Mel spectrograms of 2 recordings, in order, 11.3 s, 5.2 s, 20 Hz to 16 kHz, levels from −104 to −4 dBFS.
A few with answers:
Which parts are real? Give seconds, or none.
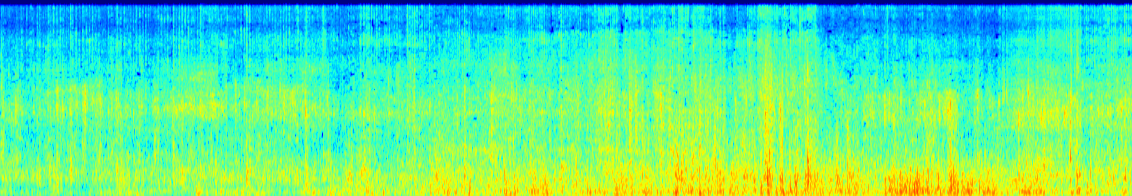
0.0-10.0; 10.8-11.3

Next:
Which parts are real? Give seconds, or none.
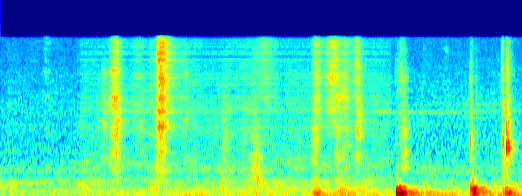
0.0-0.8; 3.9-5.2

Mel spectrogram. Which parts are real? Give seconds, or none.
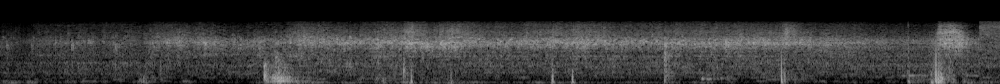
0.0-2.5; 7.2-10.0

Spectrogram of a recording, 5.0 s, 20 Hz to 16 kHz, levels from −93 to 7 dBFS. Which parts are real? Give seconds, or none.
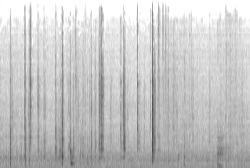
0.9-2.0; 2.4-3.1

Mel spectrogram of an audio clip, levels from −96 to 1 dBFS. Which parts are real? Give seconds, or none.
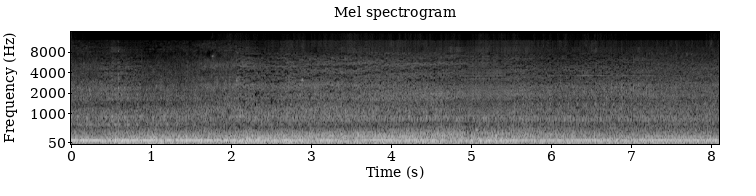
0.0-4.9; 5.5-8.1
